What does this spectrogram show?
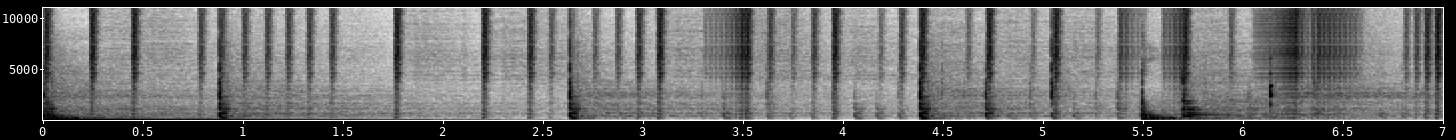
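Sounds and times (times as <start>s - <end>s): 
drum n bass percussion loop: 0.0s - 6.9s.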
